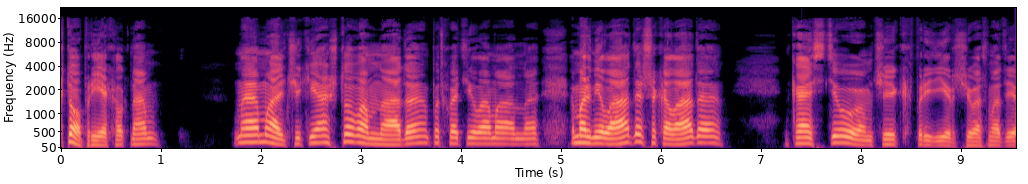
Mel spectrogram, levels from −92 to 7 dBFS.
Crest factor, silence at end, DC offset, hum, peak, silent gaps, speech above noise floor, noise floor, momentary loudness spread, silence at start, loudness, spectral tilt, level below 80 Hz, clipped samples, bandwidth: 14 dB; 0 s; under 0.1%; none; 0 dBFS; none; 57 dB; -71 dBFS; 10 LU; 0 s; -14 LUFS; -5 dB/octave; -56 dBFS; under 0.1%; 16.5 kHz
